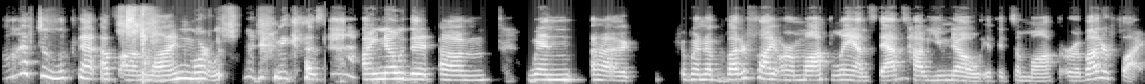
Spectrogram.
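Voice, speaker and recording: Bright-voiced woman teaching small children. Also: a little high, unhurried. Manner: cheerful sing-song, leads songs and echo calls. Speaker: preschool teacher. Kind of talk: singing and teaching young children.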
